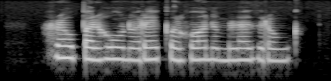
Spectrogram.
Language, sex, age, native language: Icelandic, female, 13, Polish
